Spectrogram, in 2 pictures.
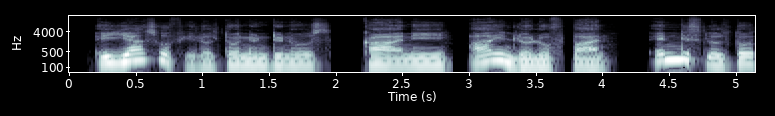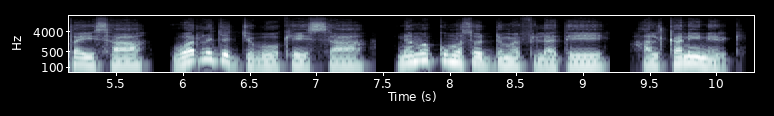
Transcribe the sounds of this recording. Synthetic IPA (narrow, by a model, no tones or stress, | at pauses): ʔɪjːaːsuːfɪlɔlt̪o̞ːnːɪhʊnd̪ɪnuːs | kaːʔɐniːʔaːhɪnlɔluːfbaʔɐn | ʔɪnːɪslɔlt̪o̞ːt̪ɐɪsaː | wɐrːɐd͡ʒɐd͡ʒːɐbo̞ːkʰe̞ːsːaː | nɐmɐkʊmɐsɔd̪ːɔmɐfɪlɐt̪e̞ː | hɐlkɐniːnɪɾɡɪ̥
